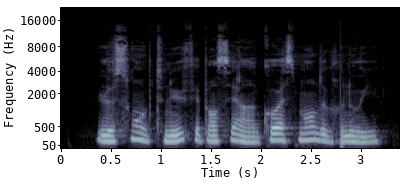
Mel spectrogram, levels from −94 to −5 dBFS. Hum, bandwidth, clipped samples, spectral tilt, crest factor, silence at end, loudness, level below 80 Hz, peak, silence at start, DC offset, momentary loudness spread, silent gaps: none; 14 kHz; under 0.1%; -5.5 dB/octave; 18 dB; 0.2 s; -36 LUFS; -68 dBFS; -18 dBFS; 0.35 s; under 0.1%; 4 LU; none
